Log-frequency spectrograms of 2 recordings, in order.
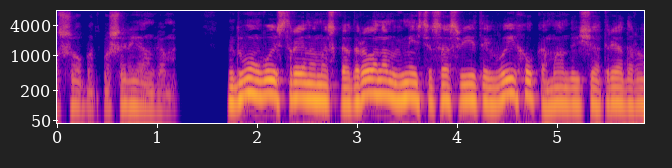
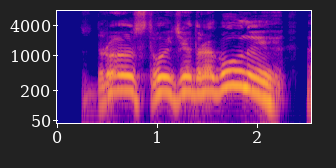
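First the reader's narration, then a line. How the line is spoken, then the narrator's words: Deep bass shout. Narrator (Russian): прокричал он густым басом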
